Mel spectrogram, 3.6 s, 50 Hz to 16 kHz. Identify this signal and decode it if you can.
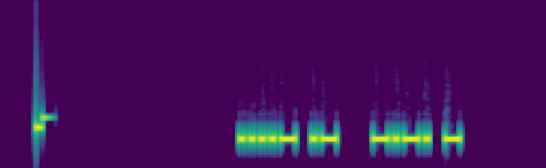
Morse code, heard as a keyed tone, about 36 wpm, 700 Hz. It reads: 4A CT
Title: Field Day Exchanges Encore - 35wpm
